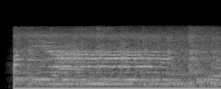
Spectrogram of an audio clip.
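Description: Music playing from a television, heard across the room: several sustained notes held steady, cutting in abruptly at the start and shifting near the end.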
